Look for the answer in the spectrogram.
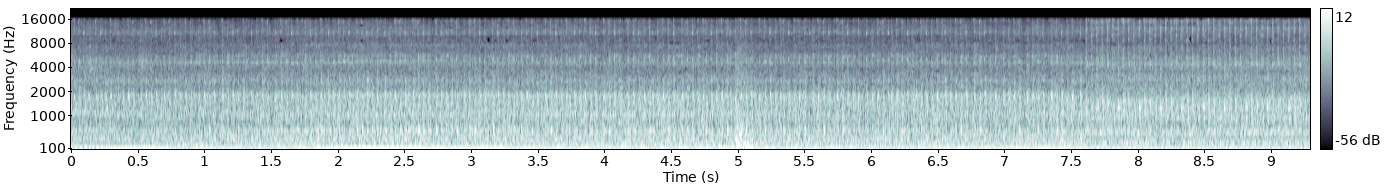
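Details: Land Rover Freelander 2 2.2 TD4 diesel idling cold after partial coolant drain during thermostat replacement (thermostat was opening too early, heaters cold), waiting for thermostat to open: steady, even low diesel clatter with a brief click; healthy idle.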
